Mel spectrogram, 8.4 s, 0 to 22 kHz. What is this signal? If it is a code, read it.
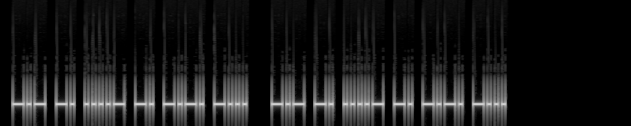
Morse code, heard as a keyed tone, about 25 wpm, 700 Hz. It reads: KN4NCB KN4NCB
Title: USA Call Signs Repeated 3x 25wpm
